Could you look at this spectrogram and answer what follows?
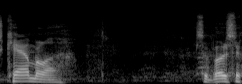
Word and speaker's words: Kamala: It's Cam, right? Cam, as opposed to Calm.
